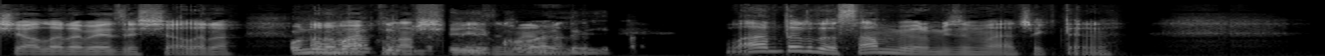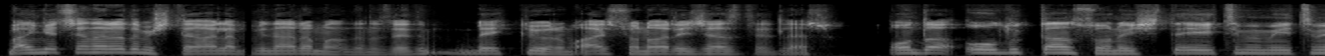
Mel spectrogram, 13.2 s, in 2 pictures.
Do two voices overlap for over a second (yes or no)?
yes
